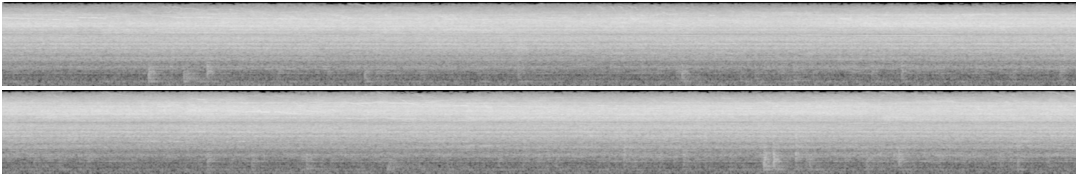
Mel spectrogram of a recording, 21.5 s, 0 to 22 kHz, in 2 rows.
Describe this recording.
boiling water for tea in a tin kettle. Buildup and part of the cool down. (sony d50)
